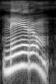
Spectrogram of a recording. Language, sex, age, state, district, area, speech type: Tamil, male, 30-45, Tamil Nadu, Ariyalur, rural, read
